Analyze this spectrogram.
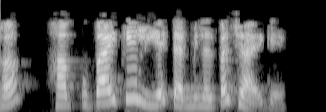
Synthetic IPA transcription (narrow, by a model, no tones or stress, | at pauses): ɦə | hɐmʊpaːikelieʈəɾmɪnəlpɐɾd͡ʒaːẽːɡeː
